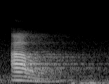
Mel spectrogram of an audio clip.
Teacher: lam itu makhrajnya adalah ujung lidah di langit-langit atas, Pak, di atas gusi dikit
